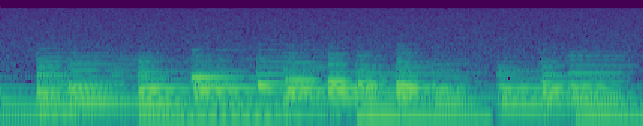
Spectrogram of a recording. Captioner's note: none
